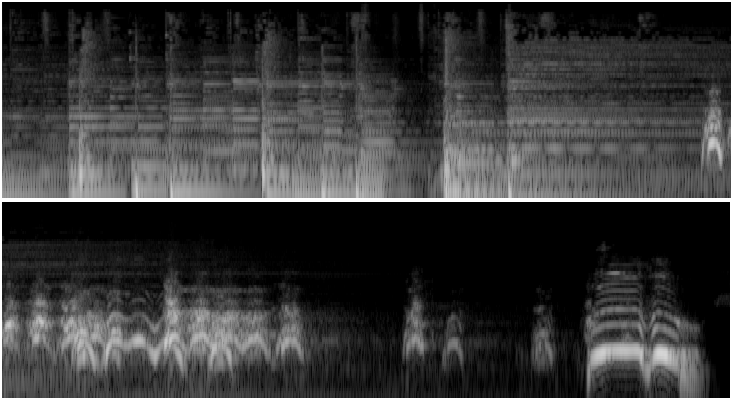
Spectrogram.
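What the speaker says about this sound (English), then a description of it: "I can hear those old hound dogs barking, chasing down the hoodoo there" Hound dogs barking and baying after a short music passage, loud howling and yelping calls close by, with varied pitch and irregular bursts.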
